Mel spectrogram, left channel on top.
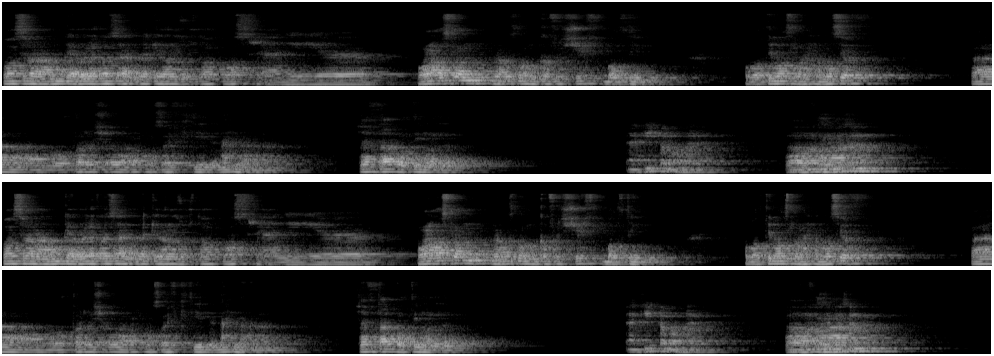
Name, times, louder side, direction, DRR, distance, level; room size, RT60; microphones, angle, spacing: voice 1, 0.0-3.6 4.2-6.5 7.4-8.6 9.7-12.6 13.4-14.4 17.7-18.4, equal, 45° right, -3 dB, 0.4 m, -28 dB
voice 2, 16.1-16.9 17.7-18.6, equal, 90° right, -3 dB, 1.0 m, -31 dB
4.6 x 3.4 x 2.4 m, 1.3 s
head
